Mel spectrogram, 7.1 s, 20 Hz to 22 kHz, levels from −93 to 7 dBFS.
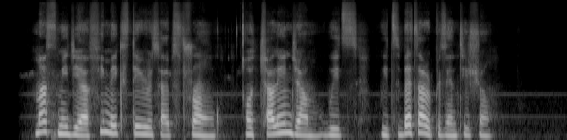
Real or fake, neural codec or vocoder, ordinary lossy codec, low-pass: fake; autoencoder, 48 kHz, 128 numbers a frame, DAC-VAE, trained on Japanese speech; none; none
